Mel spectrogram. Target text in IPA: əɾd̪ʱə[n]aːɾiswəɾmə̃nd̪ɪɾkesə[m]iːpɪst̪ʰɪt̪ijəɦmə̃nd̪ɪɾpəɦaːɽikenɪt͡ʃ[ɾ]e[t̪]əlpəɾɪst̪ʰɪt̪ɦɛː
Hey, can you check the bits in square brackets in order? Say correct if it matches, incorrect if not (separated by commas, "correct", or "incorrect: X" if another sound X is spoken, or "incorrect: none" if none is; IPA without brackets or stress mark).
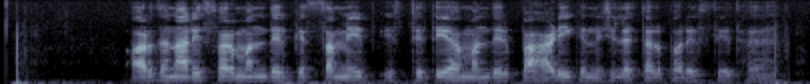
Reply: correct, correct, incorrect: l, correct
